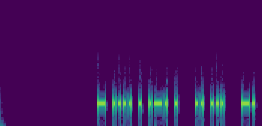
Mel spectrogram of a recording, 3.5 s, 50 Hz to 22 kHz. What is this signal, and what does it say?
Morse code, heard as a keyed tone, about 36 wpm, 700 Hz. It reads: THERE IS N
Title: Sentences from Top 200 Words and Abbreviations 35wpm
